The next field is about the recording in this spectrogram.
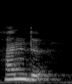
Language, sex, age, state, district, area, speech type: Sindhi, female, 60+, Maharashtra, Thane, urban, read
